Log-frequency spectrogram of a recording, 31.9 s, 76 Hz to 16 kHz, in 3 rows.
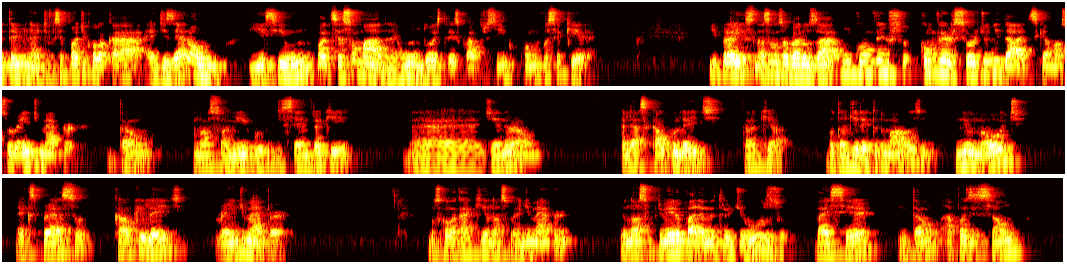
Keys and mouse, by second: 10.3 right click, 18.0 click, 18.5 right click, 24.3 click.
